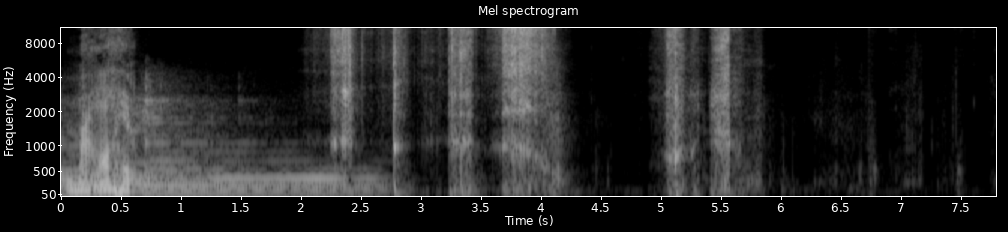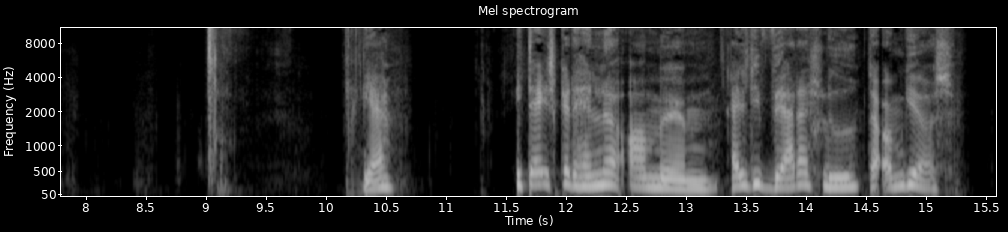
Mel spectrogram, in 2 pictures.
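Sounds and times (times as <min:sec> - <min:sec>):
speech: 0:00.1 - 0:00.8, 0:10.4 - 0:10.7, 0:11.6 - 0:15.3
crisp crunches of someone biting into an apple: 0:02.0 - 0:11.6.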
